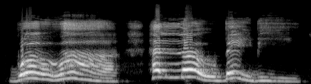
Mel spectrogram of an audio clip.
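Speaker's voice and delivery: loud flirty whoa; excited cry. Acted. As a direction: call out to her, thrilled. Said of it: "cries the K G B agent".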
